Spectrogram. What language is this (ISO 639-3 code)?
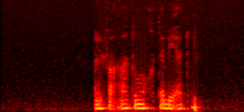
ara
